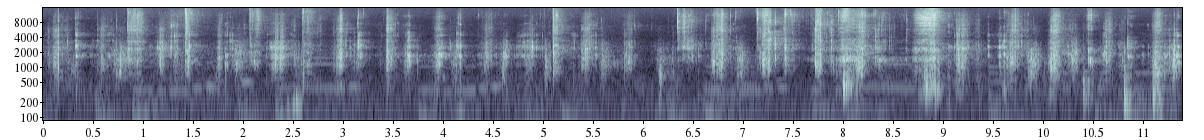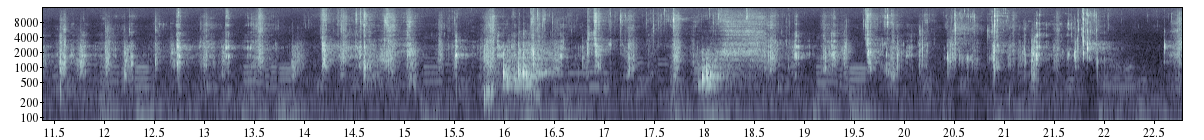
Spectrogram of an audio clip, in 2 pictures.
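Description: A young woman chews food loudly and wetly, close to a microphone.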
